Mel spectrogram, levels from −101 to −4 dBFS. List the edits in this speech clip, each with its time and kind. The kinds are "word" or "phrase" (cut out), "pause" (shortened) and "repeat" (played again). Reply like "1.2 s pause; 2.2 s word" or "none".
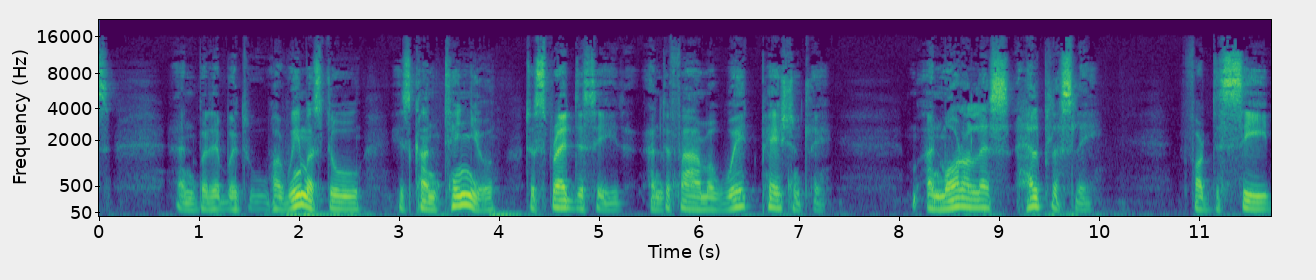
4.2 s pause; 5.6 s word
